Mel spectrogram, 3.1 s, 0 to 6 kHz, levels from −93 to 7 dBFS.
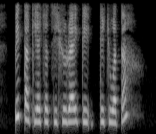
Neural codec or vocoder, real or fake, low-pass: none; real; 5.4 kHz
